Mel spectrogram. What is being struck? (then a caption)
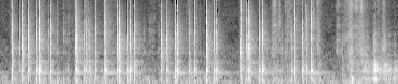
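Wooden mandolin bowl back. Fingertips and short nails tap and scratch the glossy varnished staves of a rounded, hollow mandolin bowl back of striped red and light wood, lying face down. Quick, bright, dry taps come in irregular clusters with a faint low hum underneath. Near the end they give way to a softer, rustling scratching sound.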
